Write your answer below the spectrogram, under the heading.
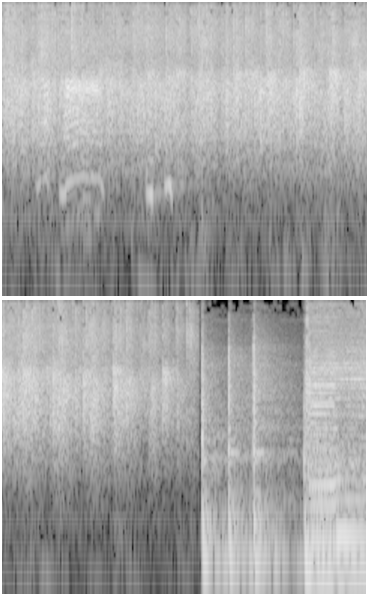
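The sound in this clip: Audience applause, a dense, steady wash of many hands clapping for about five seconds before it cuts abruptly to other louder sounds.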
